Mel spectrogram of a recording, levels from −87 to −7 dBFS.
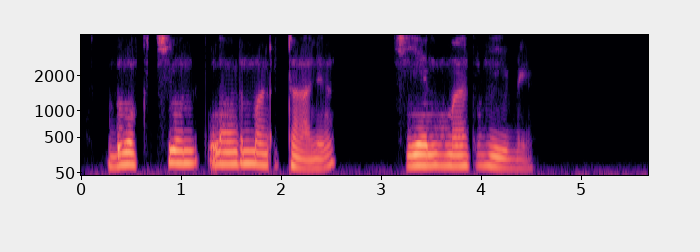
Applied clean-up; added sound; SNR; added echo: neural diffusion model UNIVERSE++.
